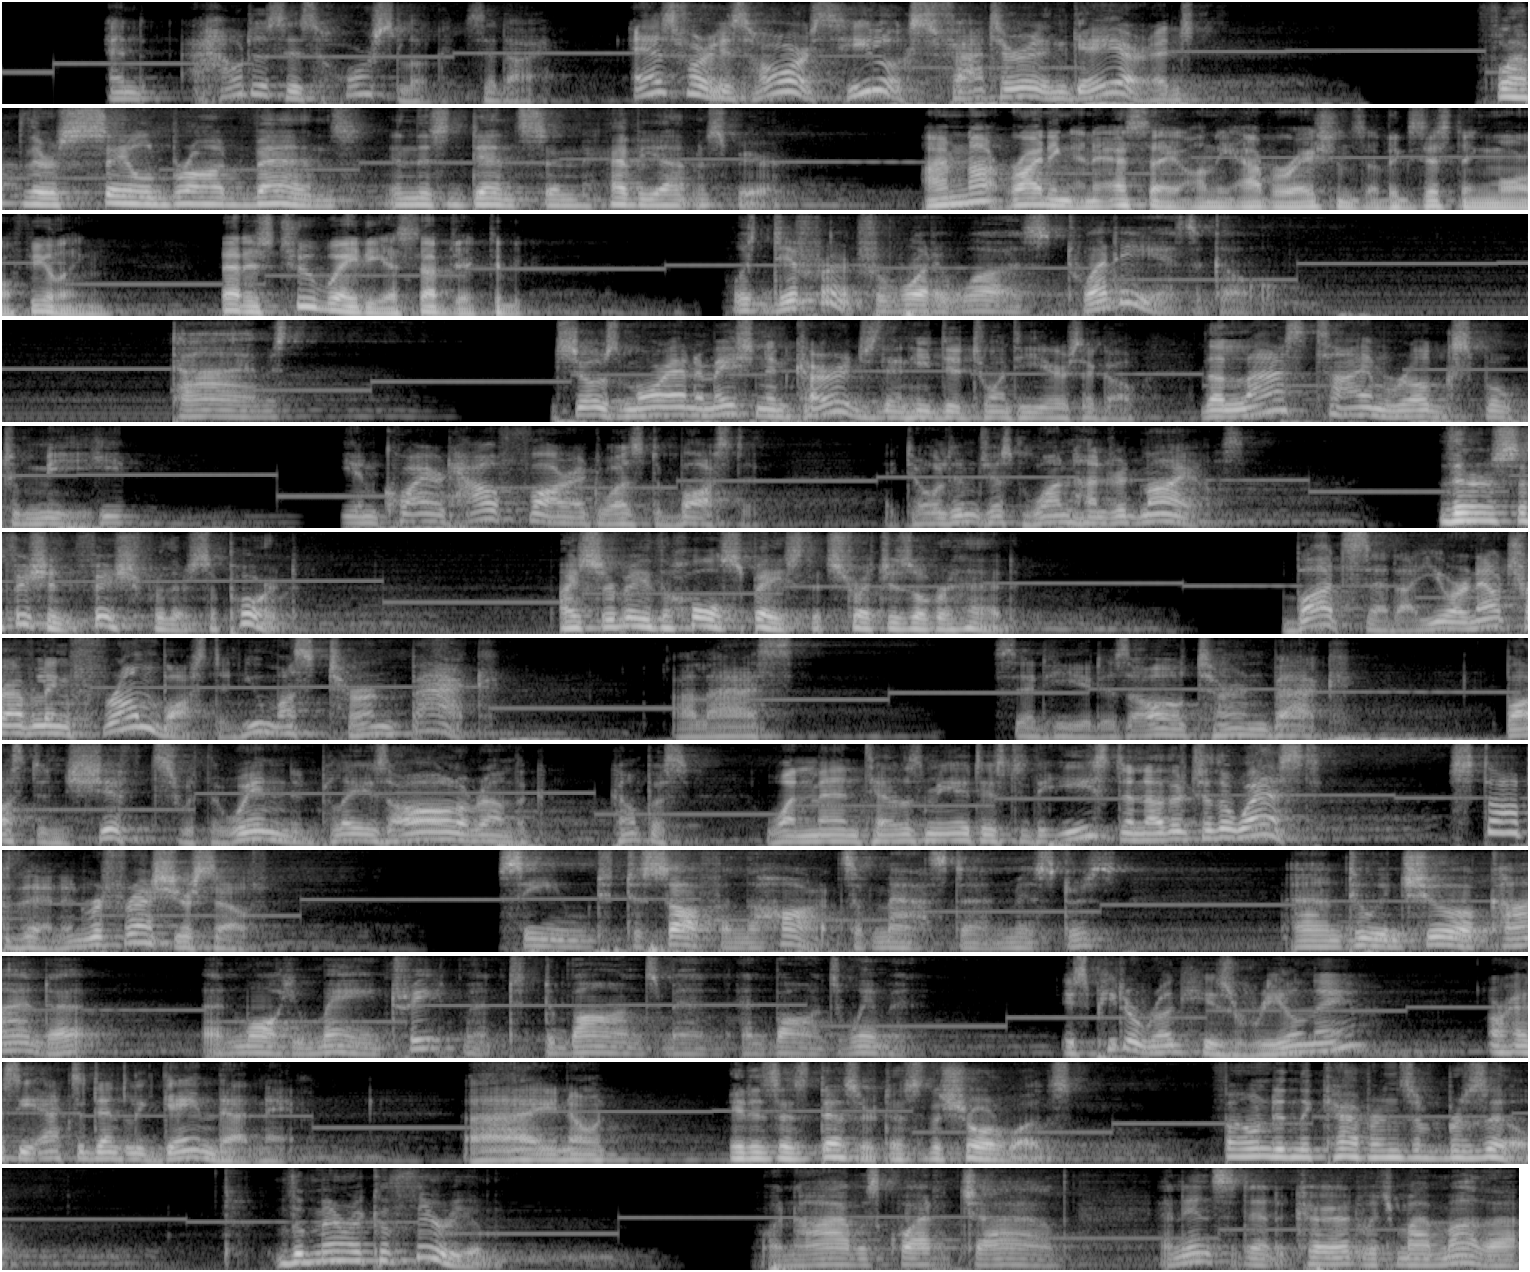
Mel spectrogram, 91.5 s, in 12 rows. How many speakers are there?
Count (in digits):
4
